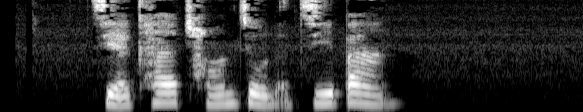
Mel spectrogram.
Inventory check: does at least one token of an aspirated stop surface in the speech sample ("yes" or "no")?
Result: yes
